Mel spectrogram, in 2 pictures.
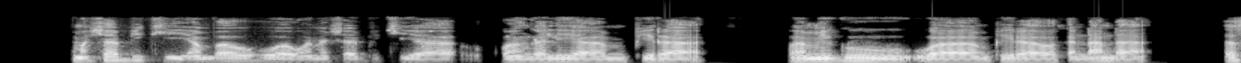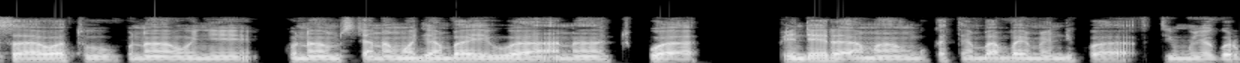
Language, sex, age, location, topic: Swahili, female, 18-24, Wajir, government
